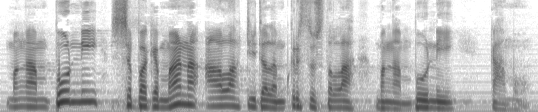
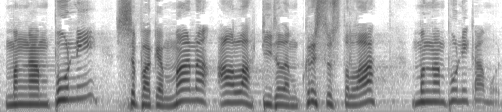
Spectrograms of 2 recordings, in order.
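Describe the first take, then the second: First: It is read at a normal volume. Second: It is read aloud in a loud voice.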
